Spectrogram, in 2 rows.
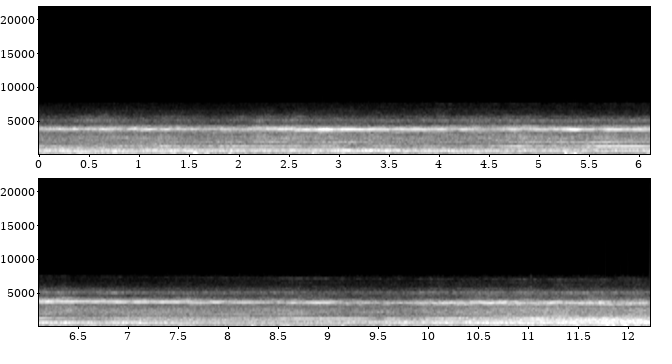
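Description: Hawker Siddeley Andover C1's two Rolls-Royce Dart turboprop engines running as the aircraft taxis: a steady high whine over a rushing drone, growing a little louder near the end. Occasional low thumps sit under it.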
